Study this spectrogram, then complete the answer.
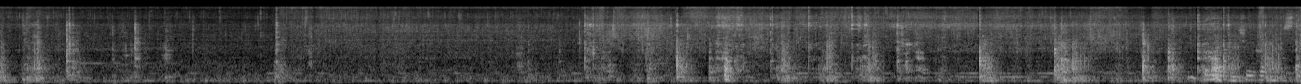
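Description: Tomatoes dropped into hot oil with garlic paste for egg curry, a close sizzle that swells louder partway through, with repeated spoon scrapes and taps against the pan as it is stirred; no talk.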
